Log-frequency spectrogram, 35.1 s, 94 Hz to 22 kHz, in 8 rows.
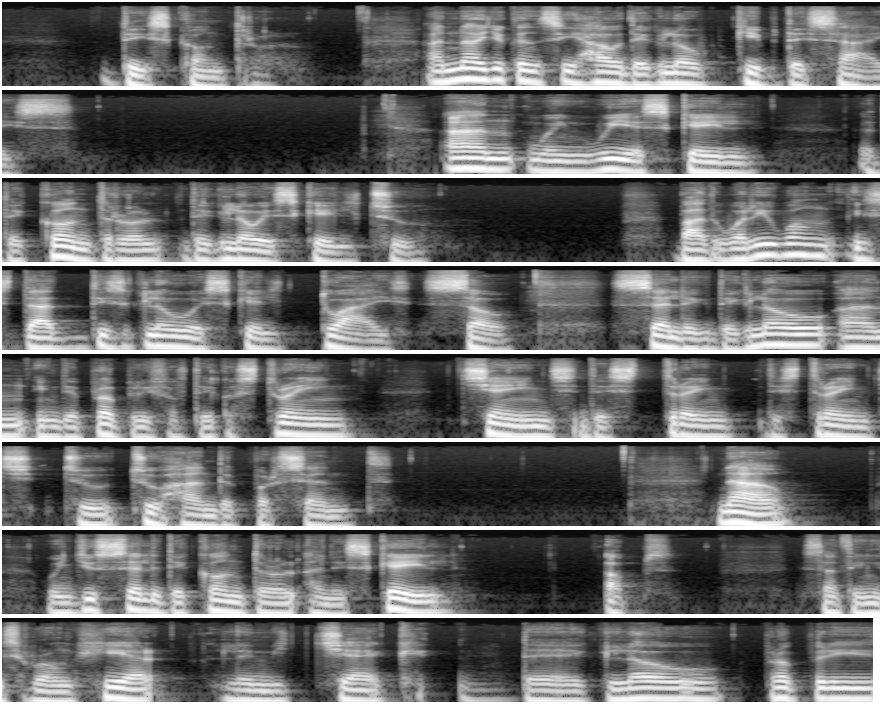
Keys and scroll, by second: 10.3 shift+super+z, 10.8 super+z, 22.5 2, 22.9 0, 23.8 Return, 29.8 shift+super+z, 30.4 super+z.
